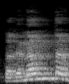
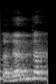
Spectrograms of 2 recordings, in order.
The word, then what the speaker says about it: तदनंतर: तदनंतर बन जाएगा। इसका उच्चारण हम तदंतर कर देते हैं, यह भी कदाचित अशुद्ध है, इसका हमें शोधन करना चाहिए। तो शब्द क्या बनेगा बोलो? तदनंतर।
